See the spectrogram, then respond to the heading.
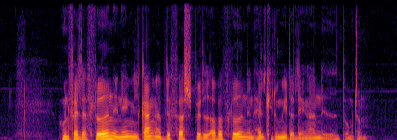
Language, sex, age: Danish, male, 40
